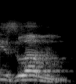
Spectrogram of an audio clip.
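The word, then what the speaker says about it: إسلام: Na pronúncia árabe termina com M, né? Seria Islam, tá?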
